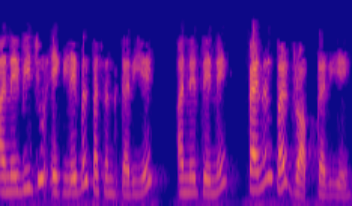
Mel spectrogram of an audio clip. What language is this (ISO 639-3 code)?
guj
